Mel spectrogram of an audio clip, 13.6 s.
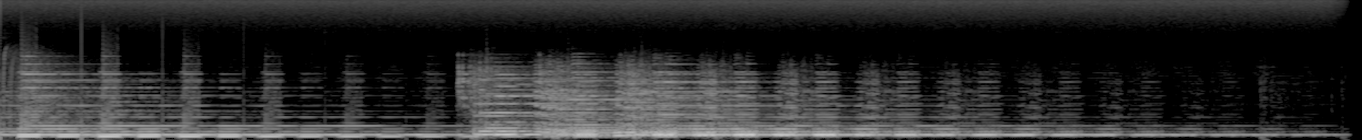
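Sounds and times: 
rhythm guitars in E: 0:00.0 - 0:12.9.

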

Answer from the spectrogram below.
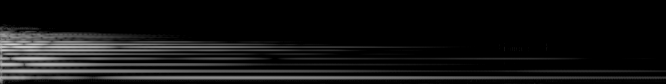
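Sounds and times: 
vintage blues guitar note: 0:00.0 - 0:06.3.

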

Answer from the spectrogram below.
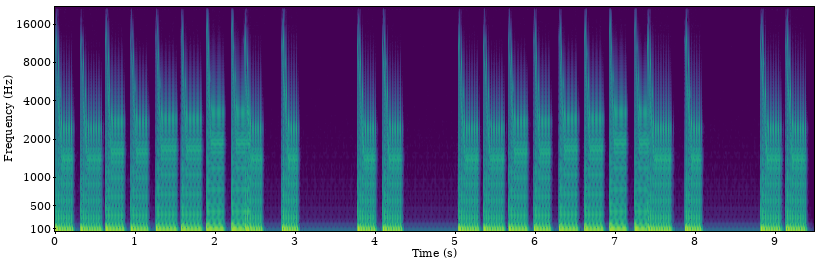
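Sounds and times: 
roots funk bass: 0:00.0 - 0:03.1, 0:03.8 - 0:04.4, 0:05.0 - 0:08.2, 0:08.8 - 0:09.4.

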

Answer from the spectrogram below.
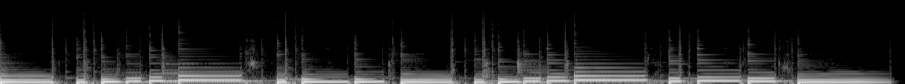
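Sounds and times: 
Brazilian bossa bass in G diminished: 0:00.0 - 0:09.0.

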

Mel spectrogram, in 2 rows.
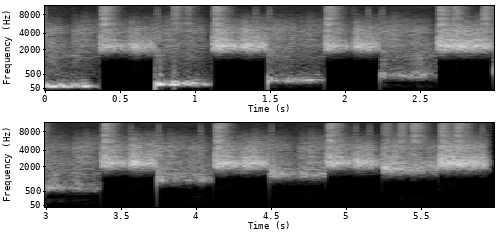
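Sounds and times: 
master beats loop: 0:00.0 - 0:01.8.

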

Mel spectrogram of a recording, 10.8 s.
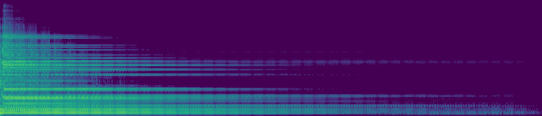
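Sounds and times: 
baritone guitar B7b5 chord: 0:00.0 - 0:05.4.

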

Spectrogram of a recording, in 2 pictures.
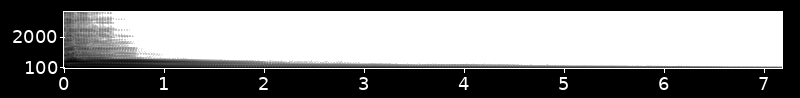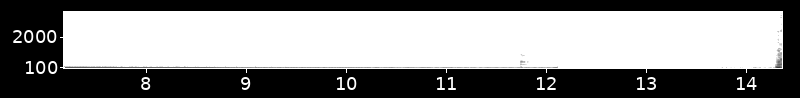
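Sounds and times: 
upright acoustic bass in E: 0:00.0 - 0:06.6.

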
